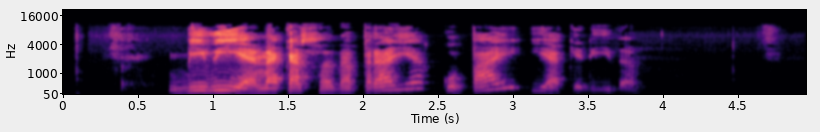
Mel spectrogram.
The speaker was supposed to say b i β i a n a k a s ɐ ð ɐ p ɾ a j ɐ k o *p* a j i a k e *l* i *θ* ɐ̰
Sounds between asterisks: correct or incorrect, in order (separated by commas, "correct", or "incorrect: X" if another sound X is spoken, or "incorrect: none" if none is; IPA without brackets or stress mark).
correct, incorrect: ɾ, incorrect: ð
